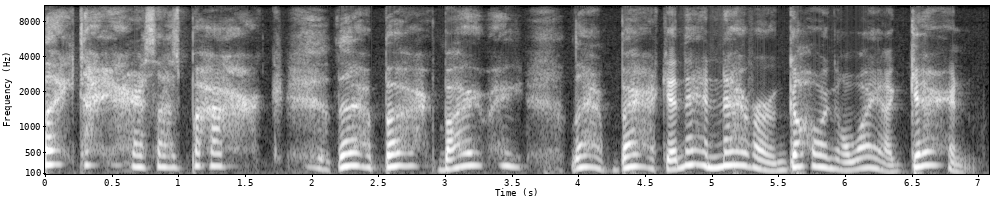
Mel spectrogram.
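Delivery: put-on yelling at top of lungs, high, drawn-out. Retelling shouting home alone about the band's comeback: imitating own shout at top of lungs. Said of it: "I shouted at the top of my lungs".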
